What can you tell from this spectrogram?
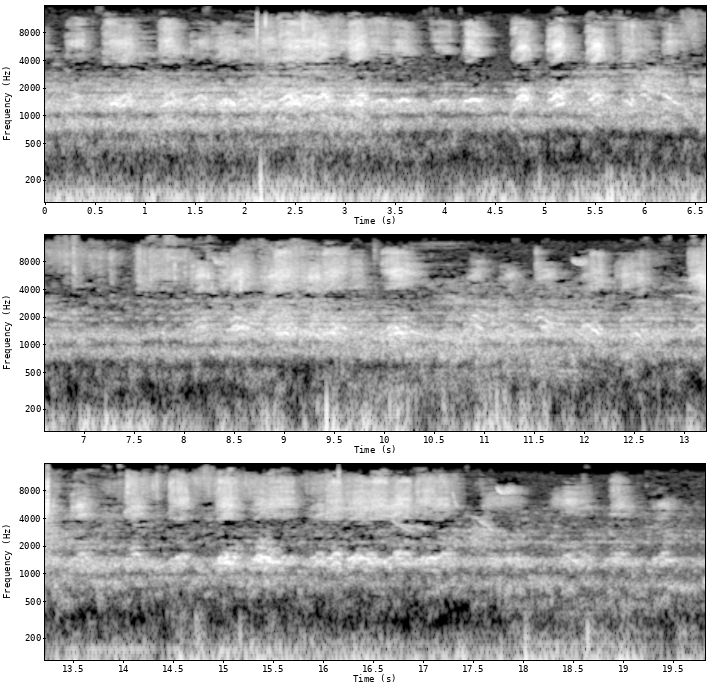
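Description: A flock of birds calling noisily and continuously, with a steady low rumble underneath.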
